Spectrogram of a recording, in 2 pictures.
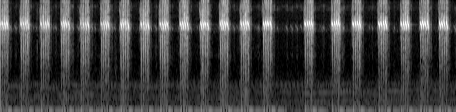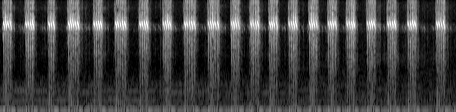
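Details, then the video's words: Cricket sound played to drive away rats: high, shrill chirps repeated steadily about four times a second, with one short break near the four-second mark and a faint low hum beneath. "SUARA JANGKRIK PENGUSIR HAMA TIKUS"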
